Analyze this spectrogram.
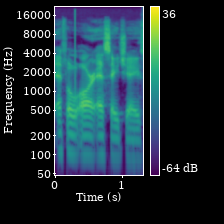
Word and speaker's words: Forsha: I'm going to pronounce it like Porsche, like the car. It's Forsha.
